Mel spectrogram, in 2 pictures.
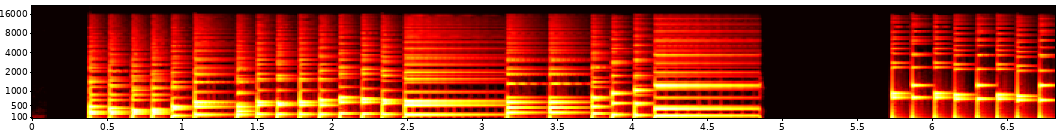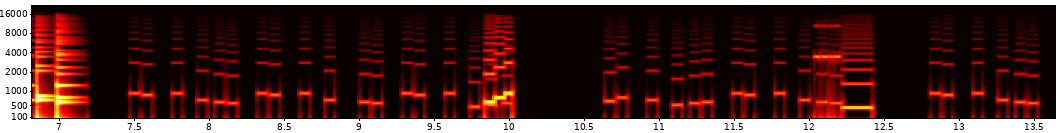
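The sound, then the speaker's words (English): Electronic bleeps and jingles from the 1982 Checkman arcade video game on Galaxian hardware: a fast, rapidly pulsing tune, a brief gap and a short repeat, then sparse scattered blips and higher beeps. “It is Checkman.”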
